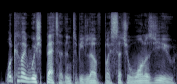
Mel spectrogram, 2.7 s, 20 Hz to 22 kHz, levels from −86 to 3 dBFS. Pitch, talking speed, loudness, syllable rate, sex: 100 Hz, 340 wpm, -20 LUFS, 7.2 syllables/s, male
